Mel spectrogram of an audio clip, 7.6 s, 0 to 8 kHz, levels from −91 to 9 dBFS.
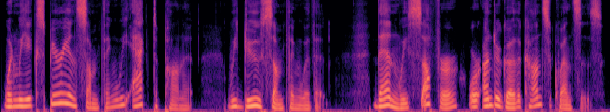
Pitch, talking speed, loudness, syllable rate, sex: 155 Hz, 155 wpm, -19 LUFS, 5.4 syllables/s, male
